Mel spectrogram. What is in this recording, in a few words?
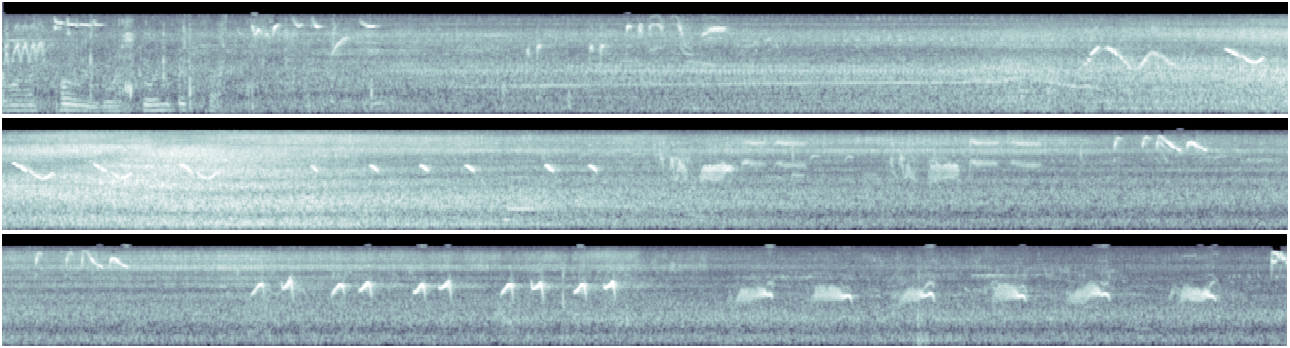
birds singing; about spring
